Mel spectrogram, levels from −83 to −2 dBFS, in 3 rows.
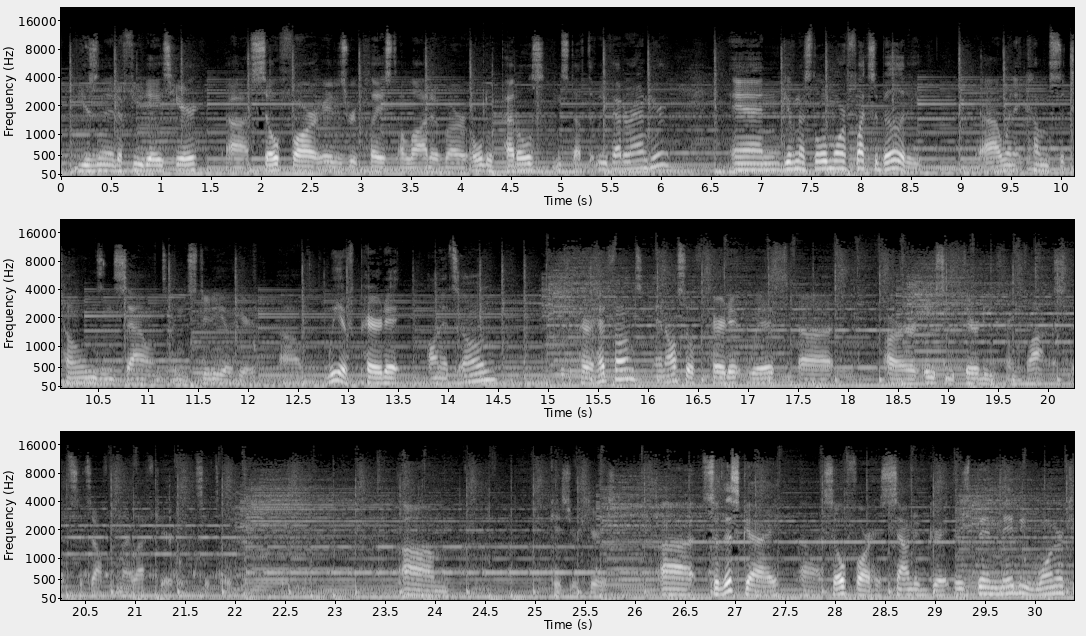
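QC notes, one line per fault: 9.63 s: repeated buffer. A 5 ms block of sound plays one extra time because fresh audio did not reach the output in time. The hard joins on such a short repeat make a click or brief buzz instead of an audible stutter, with essentially nothing lost.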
